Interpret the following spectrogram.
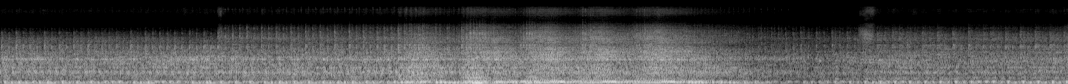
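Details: Honda Fan 150 single-cylinder: heavy loud mechanical clatter swelling with revs then settling to idle; neglected oil changes suspected; loud engine knock.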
